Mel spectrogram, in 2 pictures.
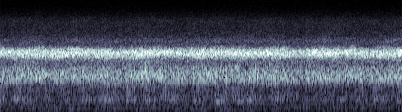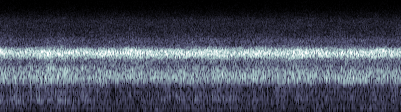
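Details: Frogs calling late at night in a dense chorus. A sustained, shrill trilling drone runs unbroken through the clip, and the separate voices are indistinguishable within the mass.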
